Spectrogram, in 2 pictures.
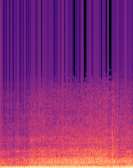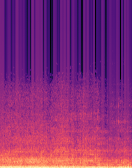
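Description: An Indian Challenger motorcycle engine accelerating on a group ride, a loud, close, throaty drone rising steadily with a rush of wind and road noise around it.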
